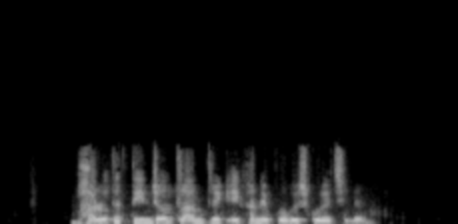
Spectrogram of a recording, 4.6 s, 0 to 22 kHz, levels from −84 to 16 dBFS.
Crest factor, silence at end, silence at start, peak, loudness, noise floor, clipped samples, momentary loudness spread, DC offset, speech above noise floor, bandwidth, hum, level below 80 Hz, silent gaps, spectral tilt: 12 dB; 0.9 s; 0.7 s; -2 dBFS; -12 LUFS; -82 dBFS; under 0.1%; 10 LU; under 0.1%; 70 dB; 8 kHz; none; -60 dBFS; none; -4 dB/octave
